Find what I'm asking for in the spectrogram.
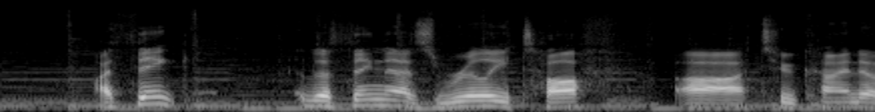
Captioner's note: voiceover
